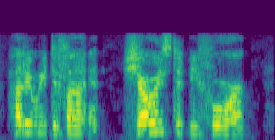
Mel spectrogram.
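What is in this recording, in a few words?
female dereverberated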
